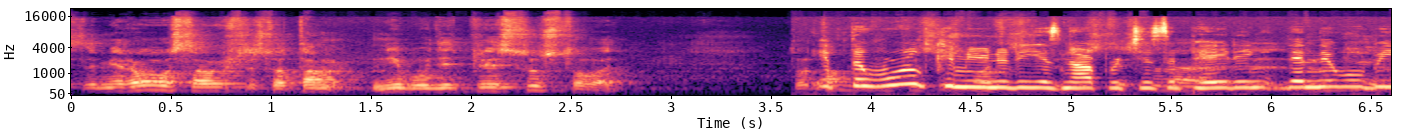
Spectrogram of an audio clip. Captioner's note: speaking Foreign Language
